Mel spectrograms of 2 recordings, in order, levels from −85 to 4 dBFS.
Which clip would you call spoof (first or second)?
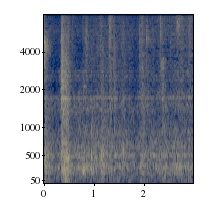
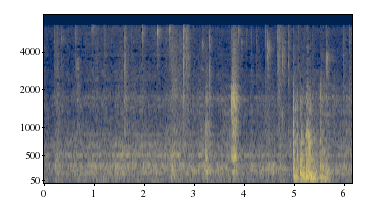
first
